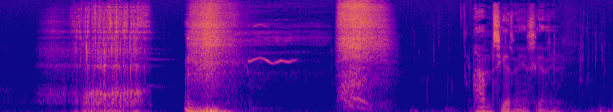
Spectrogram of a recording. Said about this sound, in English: I'm sipping on a smoothie. This is a milkshake, really. A milkshake smoothie I made. It's got ice cream, got strawberry Häagen-Dazs ice cream. I put blueberries, I put bananas, and I put some milk. It's fucking delicious.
